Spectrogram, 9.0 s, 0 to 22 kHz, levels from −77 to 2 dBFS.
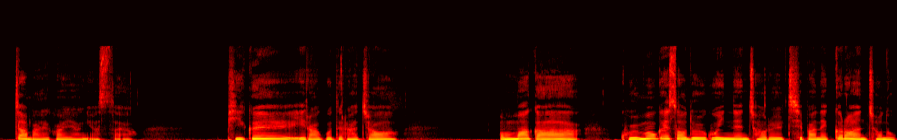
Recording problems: none

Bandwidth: 14.5 kHz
